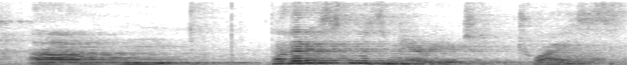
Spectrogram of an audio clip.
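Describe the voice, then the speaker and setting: A woman talks at a fairly slow pace with very wide pitch swings, with audible room echo and noticeable background noise. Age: 60s. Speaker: museum tour guide. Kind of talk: guided museum tour. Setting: indoors in a museum. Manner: animated; halting.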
